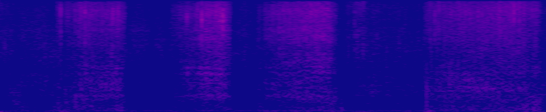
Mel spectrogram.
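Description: A gloved palm and fingers rub over reversible plastic flip sequin fabric, mostly silver side up. The result is quiet, bright, scratchy rustling strokes that swell and fade at an uneven pace, over a steady low hum.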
